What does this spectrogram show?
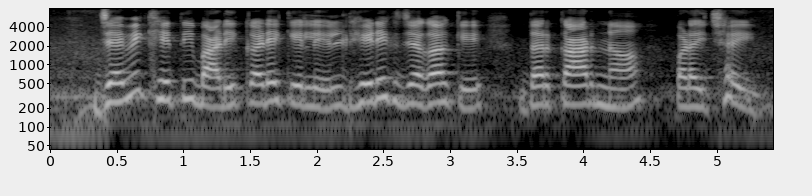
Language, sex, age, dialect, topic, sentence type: Magahi, male, 25-30, Western, agriculture, statement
